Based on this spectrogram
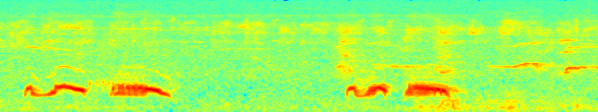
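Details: Spotted dove in thổ đồng calling style, meant to get other doves cooing. Two phrases of mellow hoots, each a wavering double note followed by a longer descending coo, with faint background hiss.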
